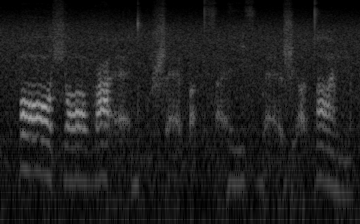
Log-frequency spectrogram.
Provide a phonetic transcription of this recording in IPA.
ɒːɕɒːv ʕæ̰dṵ ʂæ̰pɾḭtˤsæ̰ɦis bæ̰ʐḭtˤæ̃m

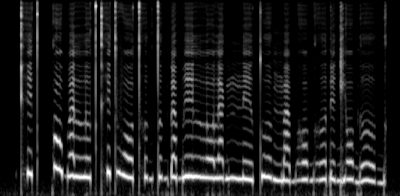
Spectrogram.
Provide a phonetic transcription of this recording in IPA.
kʰetkːɔ balːɤt kʰetvɔ tʰɤɡtɤɡɗabe lːɔlaɡnːe tʷɤ ŋ͡mabʱɔ ɡʱɤɗeɡjɔɡ ɾɤɡ

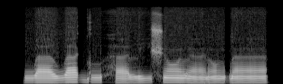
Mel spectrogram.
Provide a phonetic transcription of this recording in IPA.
wa˧wa˦ɡu˧ ha˨li˨ʃɔ̃˧ lã˨ɾɔ̃˧ɡ͡bã˧

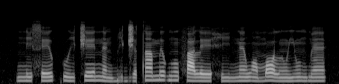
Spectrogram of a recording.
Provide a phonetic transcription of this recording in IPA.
ni˨seː˨˦ kʷiː˨t͡ʃeː˦ nɛ̃˨ɡ͡bi˨d͡ʒə˧ tã˦me˦ ɡʷũ˦fa˧ leː˨hiː˨ ŋɛ̃˧wɔ̃˨mɔ˦˨ lũ˨jũ˧ɡ͡bɛ̃˧

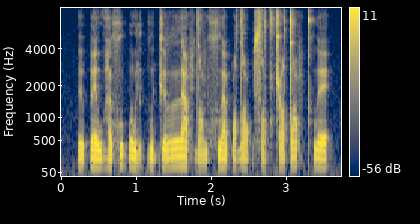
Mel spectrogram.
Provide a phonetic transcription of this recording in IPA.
ɘpɛwɦa xʷœpɤw ɾʲɘkʷɘkʲɔ lːafdˤœv xʷa pədˤɛpsotˤ kʲotˤofkʷʰɛ

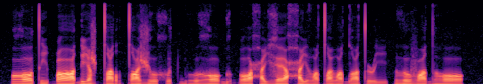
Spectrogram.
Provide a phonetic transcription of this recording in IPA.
ɣɔti ɓɑ ɗiʒtˤirtˤɑ ʒʊxʊtbʱʊ ɣɔɡʊ ɠɔħi ɣɛ ħiðʌtˤɑðɔ dˤʌtɹi | ðʊvɑ dʱɔ

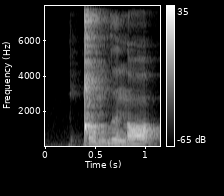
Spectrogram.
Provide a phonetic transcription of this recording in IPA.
ǃɤmbɯnɔ

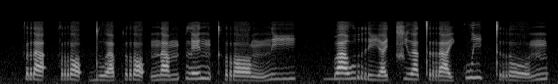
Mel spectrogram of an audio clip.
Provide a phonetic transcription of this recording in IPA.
kra˨˩ʔkrɔ˨˩ʔ du˩˦a̯ prɔ˨˩ʔ na˦˥mple˥˩n kʰrɔː˨˩ŋniː˦˥k̚ | ba˦˥wri˩˦a̯ t͡ɕɯ˧a̯tra˩˦jkwi˥˩ʔtro˩˦n

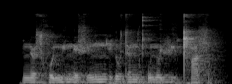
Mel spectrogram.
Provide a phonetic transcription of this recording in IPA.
nœ˨sχʷɛ˨mʲʊ˦ ne˨si˦n ɲi˦ɗu˦dœ˦nkʷʼɐ˦n u˨fʲu˦˨cʰɑ˨s

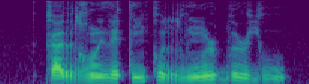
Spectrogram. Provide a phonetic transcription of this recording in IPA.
kar ʁʷĩðɛ tĩkor vũɹbɵɹ ju

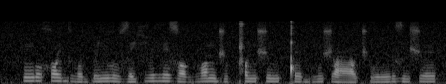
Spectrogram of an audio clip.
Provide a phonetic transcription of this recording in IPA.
ŋo˦ xɔ˦ɪ̯dʱo˨dɗø˦ɲ lu˨ ze˧çɯ˦ɪ̯ɦe˦ zɔ˨ɡʱɔ˦ nd͡ʒu˧ǁɔ˦ɲʃo˦ɲ ǃø˦˨ɡʱu˦ʃɔ˨ ʕɔ˨t͡ʃʼu˧ɪ̯ ŋɯ˦zi˨˦ʃø˦

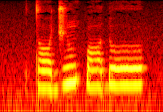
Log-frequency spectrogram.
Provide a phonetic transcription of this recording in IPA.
tɔ˨d͡ʒũ˦k͡pɔ˧ ɗoː˦

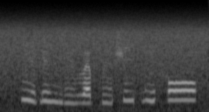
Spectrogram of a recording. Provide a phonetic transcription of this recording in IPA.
ĩ˦˨ɗĩ˧ɡĩ˨ vɛ˨pĩ˨ʃi˧ ɓĩ˦ ho˦

